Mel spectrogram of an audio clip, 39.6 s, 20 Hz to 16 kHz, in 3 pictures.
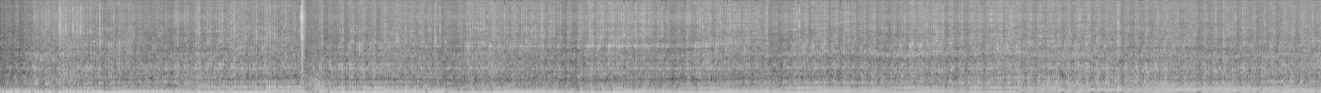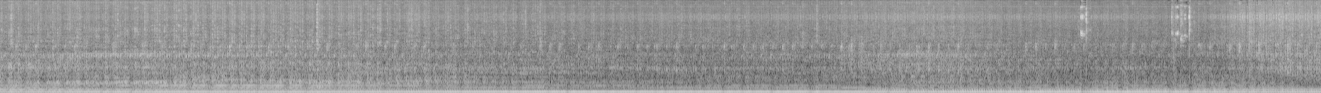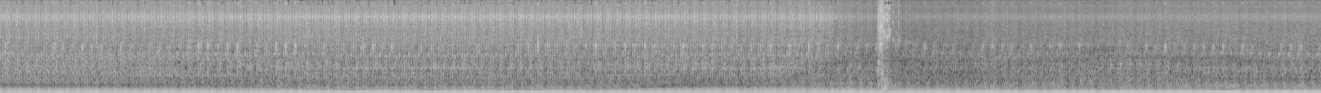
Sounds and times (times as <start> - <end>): Vehicle: 0.0 - 39.6.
